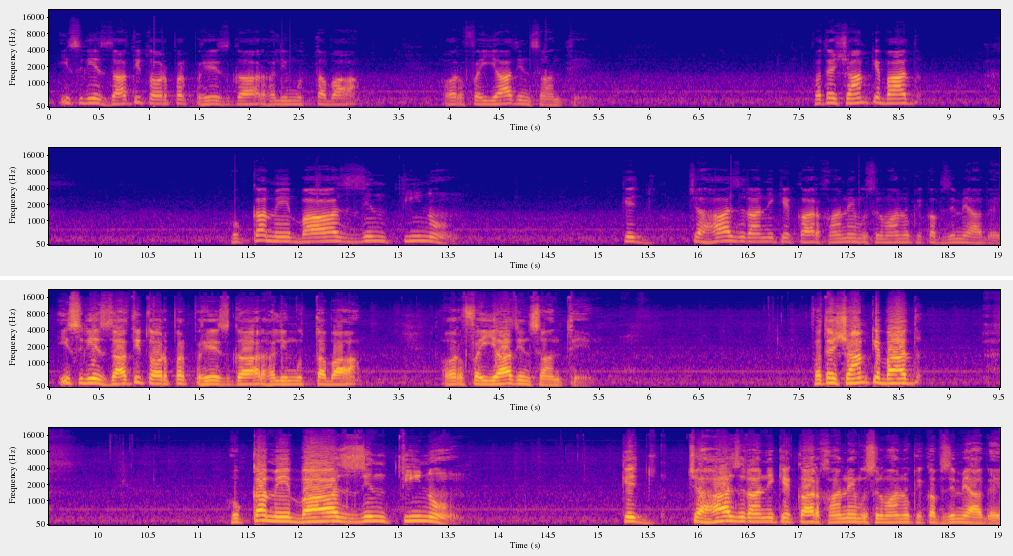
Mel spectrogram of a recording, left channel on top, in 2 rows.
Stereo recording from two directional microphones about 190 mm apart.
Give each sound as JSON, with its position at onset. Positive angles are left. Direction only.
{"t": 0.1, "sound": "a man's voice", "side_deg": -70}
{"t": 7.6, "sound": "a man's voice", "side_deg": -70}
{"t": 11.5, "sound": "a man's voice", "side_deg": -70}
{"t": 15.2, "sound": "a man's voice", "side_deg": -75}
